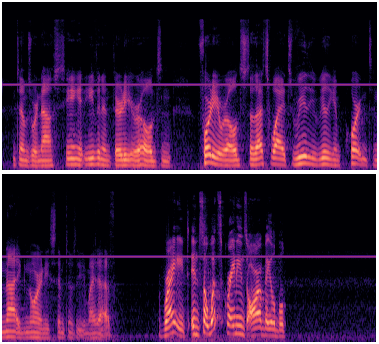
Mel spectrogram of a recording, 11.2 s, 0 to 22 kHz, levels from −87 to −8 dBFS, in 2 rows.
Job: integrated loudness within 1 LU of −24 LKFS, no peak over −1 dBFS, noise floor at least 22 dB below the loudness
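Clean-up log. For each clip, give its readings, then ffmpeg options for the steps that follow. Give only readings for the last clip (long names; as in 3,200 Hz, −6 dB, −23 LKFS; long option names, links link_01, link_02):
interfering tone 2,900 Hz; level of the tone −50 dBFS; integrated loudness −27.5 LKFS; sample peak −8.5 dBFS; target loudness −24.0 LKFS
→ -af "bandreject=frequency=2900:width=30"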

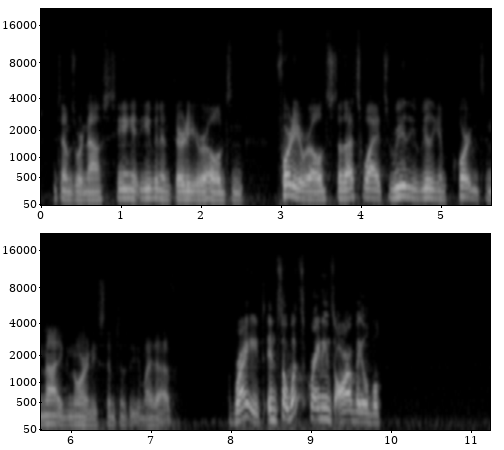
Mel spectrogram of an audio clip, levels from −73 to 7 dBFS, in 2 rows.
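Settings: interfering tone none found; integrated loudness −27.5 LKFS; sample peak −8.5 dBFS; target loudness −24.0 LKFS
→ -af "volume=3.5dB"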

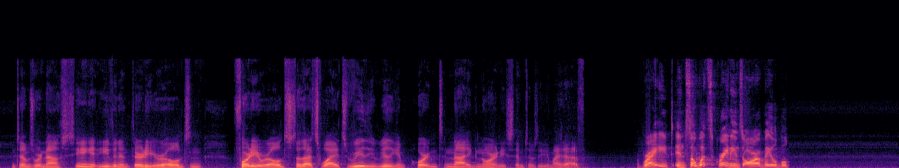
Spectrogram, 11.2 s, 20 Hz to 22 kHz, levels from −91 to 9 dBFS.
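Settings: integrated loudness −24.0 LKFS; sample peak −5.0 dBFS; background noise floor −62 dBFS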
